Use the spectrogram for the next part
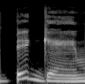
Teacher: When words end and begin with the same sound, they merge. Big game becomes big game with one G sound, not 2.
